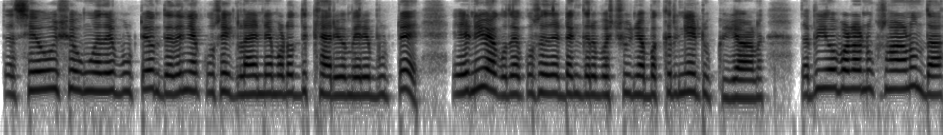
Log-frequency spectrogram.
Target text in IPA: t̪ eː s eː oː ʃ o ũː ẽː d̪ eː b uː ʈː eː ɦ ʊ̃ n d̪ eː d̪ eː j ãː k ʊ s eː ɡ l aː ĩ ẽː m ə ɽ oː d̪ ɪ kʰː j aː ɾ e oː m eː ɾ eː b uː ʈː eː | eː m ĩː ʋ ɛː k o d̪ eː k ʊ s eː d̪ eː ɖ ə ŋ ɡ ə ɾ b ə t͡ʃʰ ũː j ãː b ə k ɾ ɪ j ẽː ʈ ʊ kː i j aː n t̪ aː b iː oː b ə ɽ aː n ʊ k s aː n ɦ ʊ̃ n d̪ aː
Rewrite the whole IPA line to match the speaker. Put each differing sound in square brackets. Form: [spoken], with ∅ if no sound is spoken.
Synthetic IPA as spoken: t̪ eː s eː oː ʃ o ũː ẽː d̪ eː b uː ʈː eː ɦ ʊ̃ n d̪ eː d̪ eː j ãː k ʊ s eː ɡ l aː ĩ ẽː m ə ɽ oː d̪ ɪ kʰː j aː ɾ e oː m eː ɾ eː b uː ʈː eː | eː [n] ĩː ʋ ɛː k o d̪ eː k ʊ s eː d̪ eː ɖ ə ŋ ɡ ə ɾ b ə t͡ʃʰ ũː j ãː b ə k ɾ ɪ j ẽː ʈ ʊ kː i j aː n t̪ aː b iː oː b ə ɽ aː n ʊ k s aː n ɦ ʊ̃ n d̪ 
